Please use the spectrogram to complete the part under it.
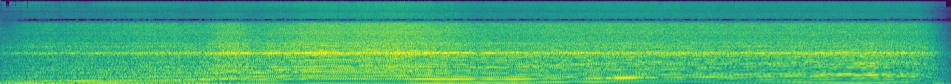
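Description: A small-block Chevy engine fitted with a Victor tunnel ram and a single carburetor roars on a dyno, loud and close, its pitch sweeping up under load and then settling through a sustained high-rpm pull.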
